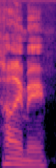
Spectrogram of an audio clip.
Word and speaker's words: Jaime: It's pronounced Jaime.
